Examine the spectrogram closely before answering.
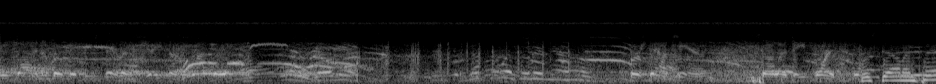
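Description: A crowd of spectators talks and calls out nearby.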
